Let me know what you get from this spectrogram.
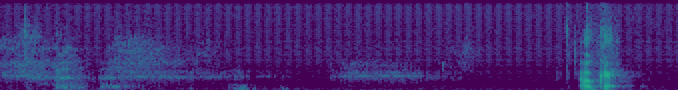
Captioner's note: laughter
